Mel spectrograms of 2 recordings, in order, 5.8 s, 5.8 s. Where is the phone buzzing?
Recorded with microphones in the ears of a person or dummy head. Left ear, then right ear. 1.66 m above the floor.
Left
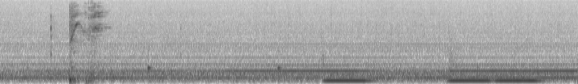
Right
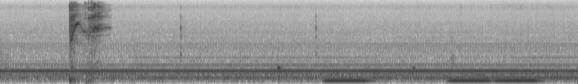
40° right (ahead or behind).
